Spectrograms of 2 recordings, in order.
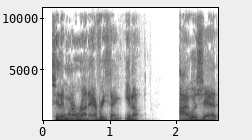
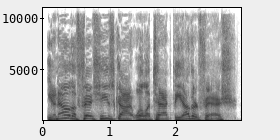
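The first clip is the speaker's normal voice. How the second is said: higher, lecturing busybody voice; mock know-it-all woman; 6 semitones higher than usual. Mocking the woman lecturing about his fish, higher voice. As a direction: play the prying customer explaining fish. Host mimics woman telling clerk.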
